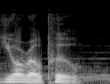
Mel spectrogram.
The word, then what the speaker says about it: Europa: Jupiter's moon Europa, which is pronounced Europa, is a frozen object with liquid water on it that is even within our solar system.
